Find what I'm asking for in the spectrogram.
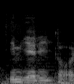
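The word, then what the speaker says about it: Iñárritu: Вот он идет два с половиной часа, я такой подумал, ну, Иньяриту, окей, Иньяриту хорошо снимает. – Кстати, да, я, я в прошлый раз э, провинился, конечно, Иньяриту. Там ударение у него на «я», э, извините.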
